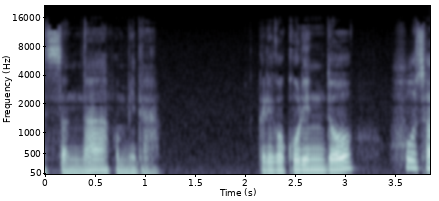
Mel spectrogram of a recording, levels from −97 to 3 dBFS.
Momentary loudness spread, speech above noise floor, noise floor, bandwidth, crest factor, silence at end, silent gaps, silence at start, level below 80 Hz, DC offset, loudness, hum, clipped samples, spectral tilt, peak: 15 LU; 45 dB; -65 dBFS; 13 kHz; 18 dB; 0 s; none; 0 s; -46 dBFS; under 0.1%; -21 LUFS; none; under 0.1%; -6.5 dB/octave; -4 dBFS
